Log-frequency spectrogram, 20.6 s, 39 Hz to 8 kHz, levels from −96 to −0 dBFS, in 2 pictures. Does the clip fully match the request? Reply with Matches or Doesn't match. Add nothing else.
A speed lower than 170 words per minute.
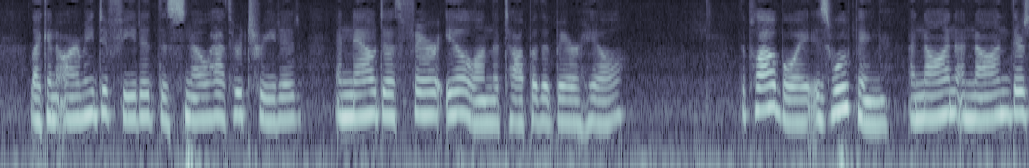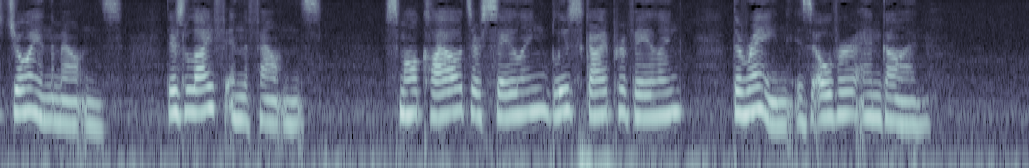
Matches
